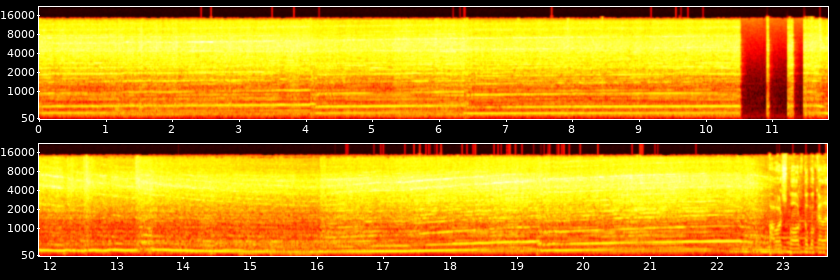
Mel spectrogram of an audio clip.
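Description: Mercedes DTM race cars at Zandvoort, engines and exhausts loud and close, revving through repeated gear shifts with rising and falling pitch, a brief dropout midway, while a commentator talks over the roar.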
